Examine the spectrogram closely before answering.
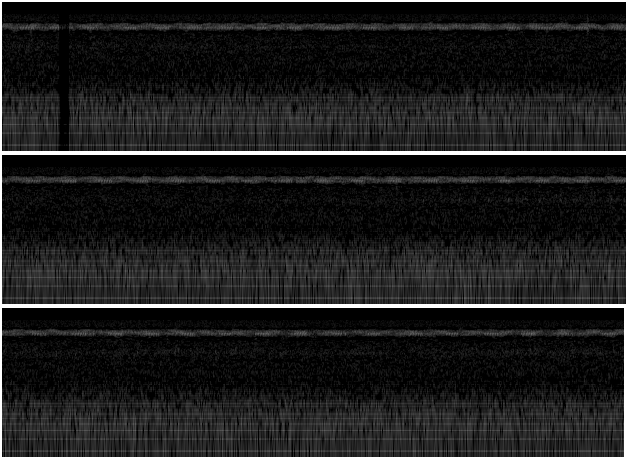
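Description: Faint, steady high-pitched insect chorus that keeps going without a break, with a brief dropout about a second in.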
